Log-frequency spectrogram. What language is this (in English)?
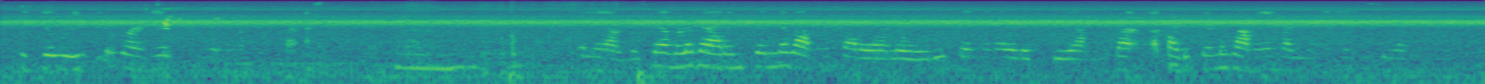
Malayalam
